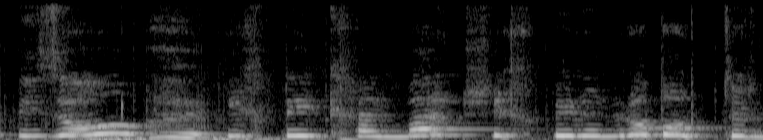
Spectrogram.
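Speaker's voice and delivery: crying robot. Acted. Robot still crying to dwarf.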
